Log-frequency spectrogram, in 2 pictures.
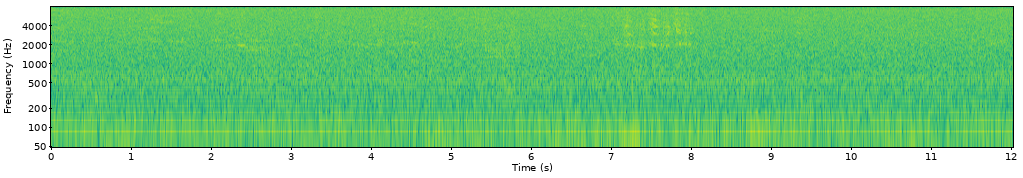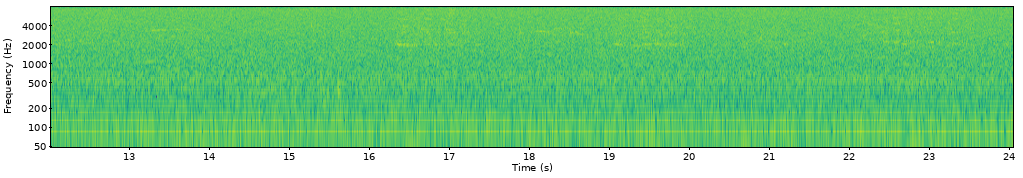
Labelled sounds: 1.4	1.6	Pacific white-sided dolphin, 4.4 to 4.6 kHz
7.5	7.7	Pacific white-sided dolphin, 1.8 to 2.3 kHz
13.2	13.5	Pacific white-sided dolphin, 3.2 to 3.5 kHz

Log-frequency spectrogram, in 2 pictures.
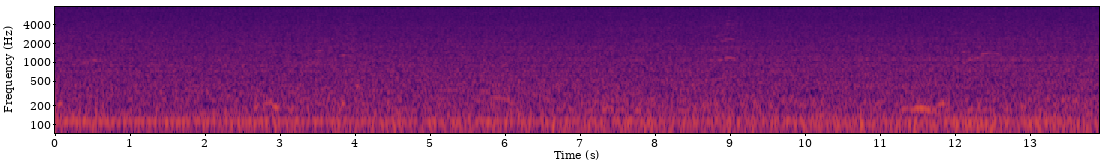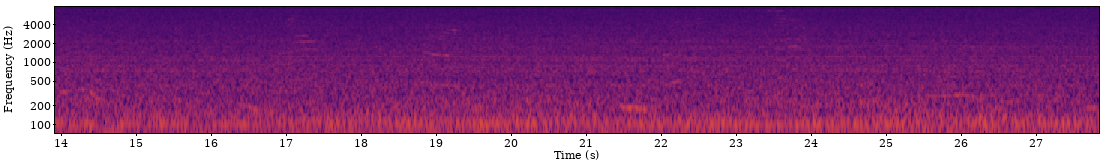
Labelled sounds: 12.1	12.6	humpback whale, 0.96 to 1.4 kHz
17.2	17.4	humpback whale, 2.1 to 2.2 kHz
18.8	19.2	humpback whale, 1.2 to 1.5 kHz

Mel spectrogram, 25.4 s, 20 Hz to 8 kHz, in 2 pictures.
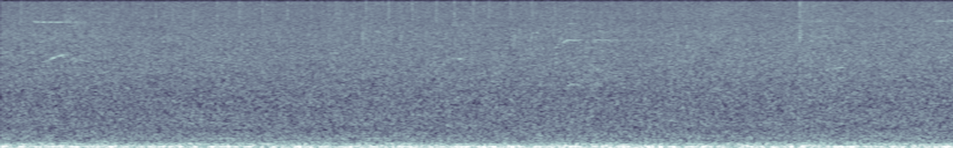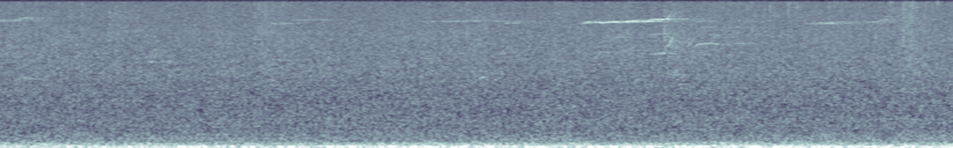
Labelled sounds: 12.6	13.1	killer whale, southern resident, 5.1 to 5.5 kHz

